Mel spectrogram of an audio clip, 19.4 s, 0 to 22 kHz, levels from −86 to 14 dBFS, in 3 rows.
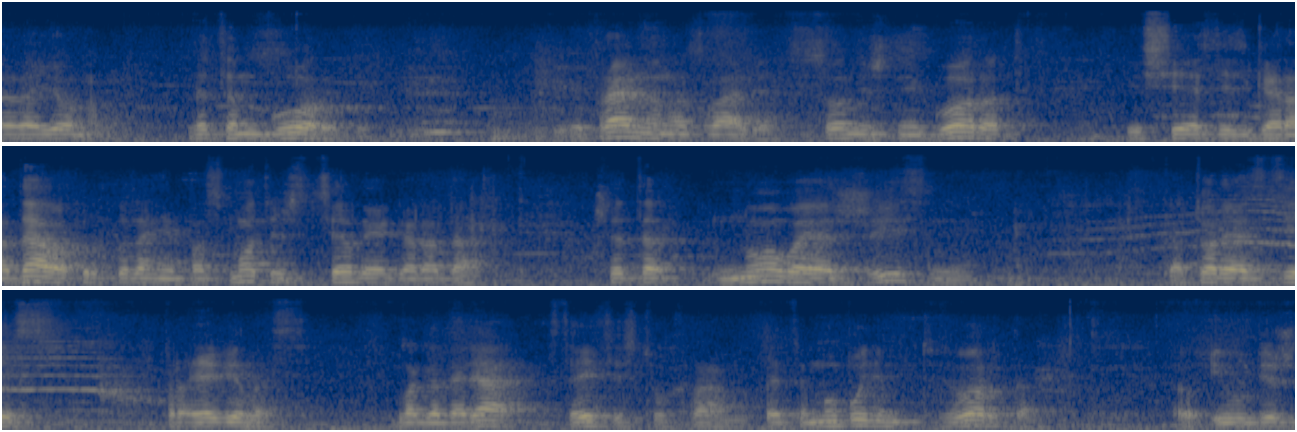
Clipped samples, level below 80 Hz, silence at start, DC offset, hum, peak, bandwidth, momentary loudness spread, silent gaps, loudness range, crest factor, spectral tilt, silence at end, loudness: under 0.1%; -56 dBFS; 0 s; under 0.1%; none; -16 dBFS; 16 kHz; 19 LU; none; 3 LU; 18 dB; -6 dB/octave; 0 s; -34 LUFS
